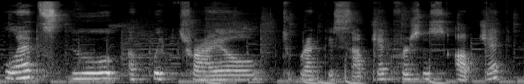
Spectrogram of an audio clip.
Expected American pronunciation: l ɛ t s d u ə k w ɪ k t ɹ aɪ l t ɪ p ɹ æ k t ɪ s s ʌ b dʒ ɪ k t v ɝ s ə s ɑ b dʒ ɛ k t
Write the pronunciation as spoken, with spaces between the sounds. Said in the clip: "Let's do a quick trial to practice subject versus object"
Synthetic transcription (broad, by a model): l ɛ t s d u ə k w ɪ k t ɹ aɪ l t ɪ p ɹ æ k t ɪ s s ʌ b dʒ ɪ k t f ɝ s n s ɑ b dʒ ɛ k t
